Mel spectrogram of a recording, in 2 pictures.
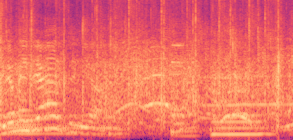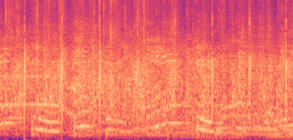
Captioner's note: audience cheering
